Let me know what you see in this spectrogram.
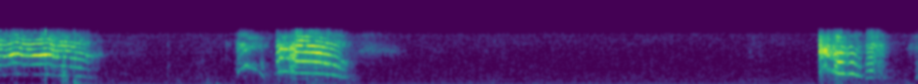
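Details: Short, fussy cries in three bursts with quiet gaps, from a two-year-old girl having hiccups for the first time, with talk about hiccuping around it.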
